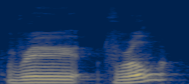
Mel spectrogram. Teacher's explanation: I pronounce both R's in rural, and the A at the end there becomes like a schwa sound, rural. Very, I pronounce the R there, very, very.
